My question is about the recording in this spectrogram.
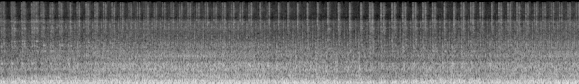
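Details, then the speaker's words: Early-to-mid 1980s Ford 302 small-block V8 on cold start with choke held: a low, loping idle with a sharp puffing tick on every firing pulse. Small exhaust leak, and the idle is set a bit low. "does have a little bit of an exhaust Leake there I have a new one these little clamps for it"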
